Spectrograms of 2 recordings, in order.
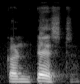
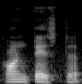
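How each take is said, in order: First: The stress is on the second syllable. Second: The stress is on the first syllable. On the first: It is used as a verb. "As a verb जर तुम्ही हा शब्द वापरत असाल तर त्याचा उच्चार काय केला पाहिजे" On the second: It is used as a noun. "Contest हे noun आहे"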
